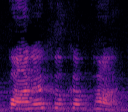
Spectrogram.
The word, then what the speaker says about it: pannekoeken: Frank pen p p p p p p pa cooka Pon yes we won't throw this one up okay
